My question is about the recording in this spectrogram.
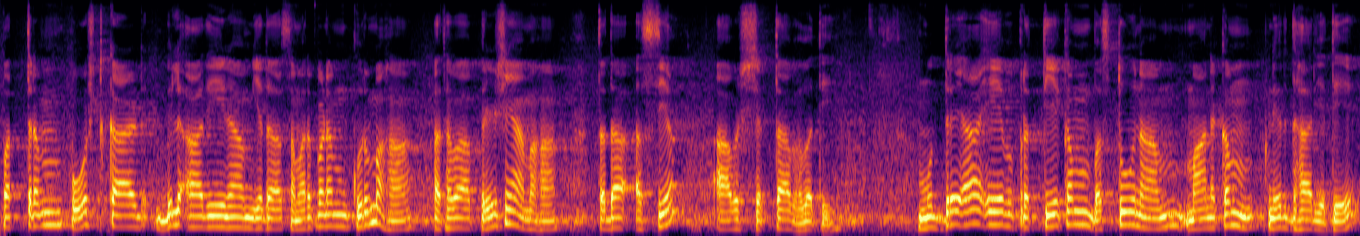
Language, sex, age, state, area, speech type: Sanskrit, male, 30-45, Madhya Pradesh, urban, spontaneous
